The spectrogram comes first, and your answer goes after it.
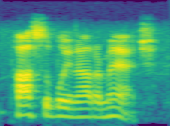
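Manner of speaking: ordinary talk, nothing marked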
